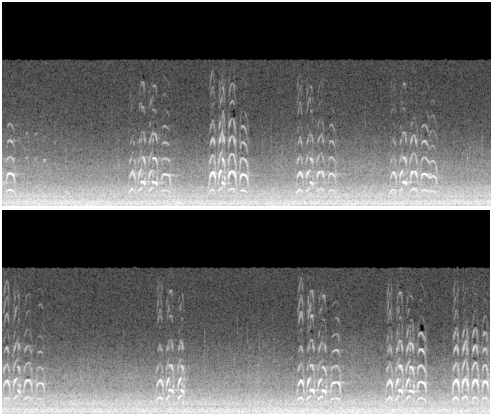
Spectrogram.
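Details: Adult black oystercatchers bringing food to chicks on the Washington coast, calling in repeated groups of shrill piping notes about once a second, loud and ringing, against a continuous low wash of ocean noise.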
